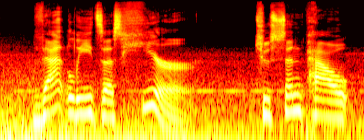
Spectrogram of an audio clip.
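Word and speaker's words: Senpou: leads us here to senpow Temple or sempu I think that's actually how it's pronounced AKA Bell demons Temple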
